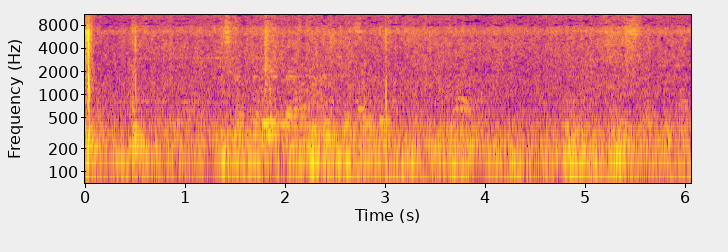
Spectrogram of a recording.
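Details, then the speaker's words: LG top-load washing machine on spin mode after replacing loose shock absorbers: steady low rumble at high spin, no knocking of the tub against the cabinet; vibration and noise fixed. "अब आप देख सकते हैं दोस्तों इतना speed चलने के बाद भी आवाज नहीं कर रहा है"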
